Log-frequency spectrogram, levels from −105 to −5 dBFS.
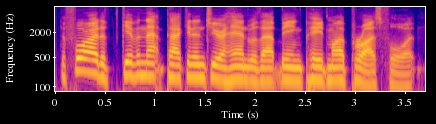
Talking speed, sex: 260 wpm, male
